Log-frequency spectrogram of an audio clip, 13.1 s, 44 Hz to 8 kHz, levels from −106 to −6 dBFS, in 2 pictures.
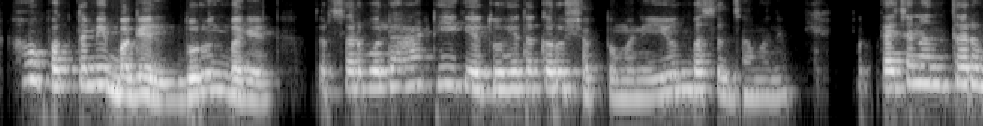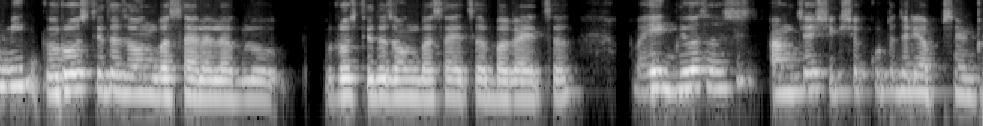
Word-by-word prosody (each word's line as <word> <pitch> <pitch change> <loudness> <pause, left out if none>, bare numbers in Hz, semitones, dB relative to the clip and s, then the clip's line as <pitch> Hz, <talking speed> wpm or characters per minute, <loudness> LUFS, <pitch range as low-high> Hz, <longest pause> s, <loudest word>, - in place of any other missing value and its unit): हो 305 0 +1
फक्त 230 +1 +2
मी 250 0 +2
बघेल 165 -6 +4
दुरून 190 +6 +4
बघेल. 145 -4 +1 0.4
तर - - -9
सर 210 +1 -3
बोलले 215 +1 +1
हा 245 - -5
ठीक 250 -1 -6
आहे 205 - +5
तू 205 0 +3
हे 210 - +3
तर 215 - -2
करू 210 0 +3
शकतो 160 -2 -10
म्हणे 150 0 -8
येऊन 190 +5 -4
बसत 205 -5 -2
जा 160 -1 -11
म्हणे. 155 0 -13 0.5
मग - - -21
त्याच्यानंतर 250 +3 +1
मी 230 0 +2 0.2
रोज 195 +3 +5
तिथं 190 -1 0
जाऊन 170 -1 -2
बसायला 160 -1 +2
लागलो. 145 -1 -1 0.4
रोज 160 0 +5
तिथं 155 +1 +4
जाऊन 155 0 0
बसायचं 150 0 -2
बघायचं. 145 0 -1 0.4
मग - - -15
एक 210 -1 +4
दिवस 220 +2 +4
असे 210 +5 -4 0.2
आमचे 175 +3 -3
शिक्षक 190 +1 -9
कुठेतरी 190 -1 -6
अबसेन्ट 170 -2 -6
180 Hz, 195 wpm, -27 LUFS, 155-210 Hz, 0.5 s, आहे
